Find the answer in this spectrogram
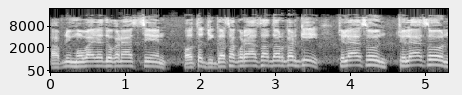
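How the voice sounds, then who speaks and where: A short-fused young shopkeeper from a cartoon comedy, voiced by a man, loud and scolding, pitched up very high. His voice sits over a faint hiss of noise. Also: steady tone. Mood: mocking. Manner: loud, scolding, quick to snap at customers. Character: hot-tempered young male shopkeeper Madan.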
